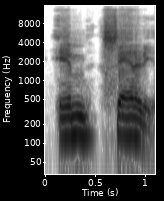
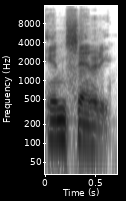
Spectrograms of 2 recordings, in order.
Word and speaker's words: Imsanity: And another one is Imsanity. That's I-M Sanity, not Insanity.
